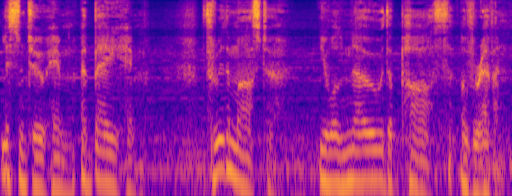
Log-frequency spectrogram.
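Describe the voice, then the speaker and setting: An actor playing a reverent cult initiator in a video game, speaking in a measured, approving manner. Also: male voice, lowish voice, music in the background, natural voice. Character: reverent male cult initiator welcoming a recruit. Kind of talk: video game dialogue acting.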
